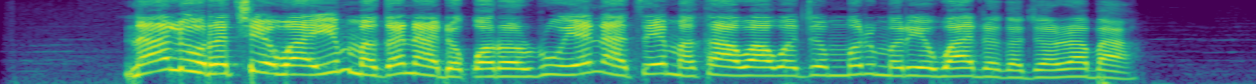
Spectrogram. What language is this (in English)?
Hausa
